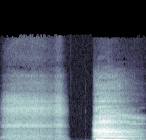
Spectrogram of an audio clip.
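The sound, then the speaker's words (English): A person takes a deep breath alone: a long, airy inhale, a short silent pause, then a heavier, louder sighing exhale that slowly fades. “So I choose to take a deep breath.”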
